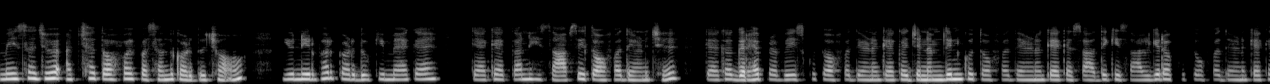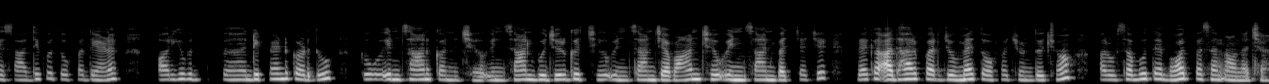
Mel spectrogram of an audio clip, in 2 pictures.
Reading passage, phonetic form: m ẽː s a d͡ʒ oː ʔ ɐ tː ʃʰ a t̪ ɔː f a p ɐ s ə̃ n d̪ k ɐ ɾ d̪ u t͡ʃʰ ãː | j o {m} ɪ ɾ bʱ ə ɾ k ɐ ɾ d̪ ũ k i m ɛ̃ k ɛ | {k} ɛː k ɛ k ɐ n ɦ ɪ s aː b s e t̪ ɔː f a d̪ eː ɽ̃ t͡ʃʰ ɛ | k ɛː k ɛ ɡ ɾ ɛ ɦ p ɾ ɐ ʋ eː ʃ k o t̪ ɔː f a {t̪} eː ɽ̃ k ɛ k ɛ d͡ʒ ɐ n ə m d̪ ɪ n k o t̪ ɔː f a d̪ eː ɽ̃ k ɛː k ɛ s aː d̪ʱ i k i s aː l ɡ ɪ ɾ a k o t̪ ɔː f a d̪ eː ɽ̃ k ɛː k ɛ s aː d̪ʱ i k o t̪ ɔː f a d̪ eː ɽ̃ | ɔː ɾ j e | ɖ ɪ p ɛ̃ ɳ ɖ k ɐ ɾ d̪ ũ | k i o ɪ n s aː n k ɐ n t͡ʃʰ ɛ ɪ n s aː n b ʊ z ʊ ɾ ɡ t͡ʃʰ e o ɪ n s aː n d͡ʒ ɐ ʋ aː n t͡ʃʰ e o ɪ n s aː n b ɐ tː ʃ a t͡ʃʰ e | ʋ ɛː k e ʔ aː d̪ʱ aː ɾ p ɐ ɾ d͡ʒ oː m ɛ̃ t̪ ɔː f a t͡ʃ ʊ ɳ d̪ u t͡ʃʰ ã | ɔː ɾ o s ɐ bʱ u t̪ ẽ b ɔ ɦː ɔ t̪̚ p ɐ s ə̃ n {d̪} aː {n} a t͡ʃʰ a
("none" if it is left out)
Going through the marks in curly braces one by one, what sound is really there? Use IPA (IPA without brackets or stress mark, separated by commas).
n, k, d̪, d̪, n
